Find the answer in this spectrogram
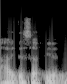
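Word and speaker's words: Hayedeh Safiyari: Am I saying it correctly? – Yeah, Haide Safiani.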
